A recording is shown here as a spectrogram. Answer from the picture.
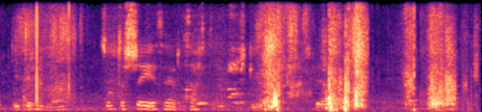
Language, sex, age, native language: Icelandic, female, 8, Icelandic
